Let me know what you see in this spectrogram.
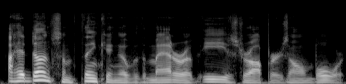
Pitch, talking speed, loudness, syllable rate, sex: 105 Hz, 210 wpm, -20 LUFS, 5.5 syllables/s, male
